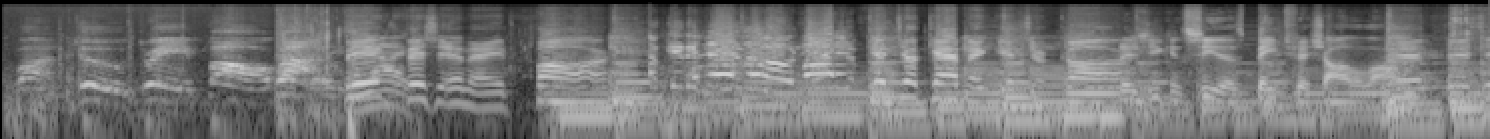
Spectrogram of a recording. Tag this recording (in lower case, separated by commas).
music, speech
